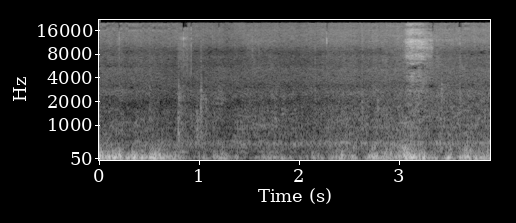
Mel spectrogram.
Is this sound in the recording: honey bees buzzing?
yes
